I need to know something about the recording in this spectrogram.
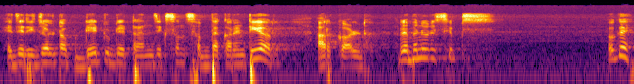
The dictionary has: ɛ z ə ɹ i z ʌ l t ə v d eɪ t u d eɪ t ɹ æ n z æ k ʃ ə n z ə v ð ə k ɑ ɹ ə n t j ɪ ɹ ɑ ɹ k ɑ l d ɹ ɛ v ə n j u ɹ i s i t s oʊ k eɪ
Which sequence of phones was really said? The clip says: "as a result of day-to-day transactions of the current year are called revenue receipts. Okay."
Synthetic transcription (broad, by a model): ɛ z ə ɹ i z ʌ l t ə p d eɪ t u d eɪ t ɹ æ n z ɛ k s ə n s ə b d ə k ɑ ɹ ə n t j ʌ ɹ ɑ ɹ k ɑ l d ɹ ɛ b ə n j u ɹ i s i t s oʊ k eɪ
